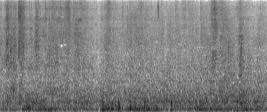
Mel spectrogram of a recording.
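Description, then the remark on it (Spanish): Flames of a fire set by a single person crackle over a steady, loud roaring rush, with sharp pops and snaps scattered irregularly throughout. No one speaks. “Eso es un tramo, es un video en donde eso que se escucha es el crepitar de las llamas, aunque no lo puedas creer, y es un desastre lo que hizo esta sola persona, que ojalá prontamente sea detenida.”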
